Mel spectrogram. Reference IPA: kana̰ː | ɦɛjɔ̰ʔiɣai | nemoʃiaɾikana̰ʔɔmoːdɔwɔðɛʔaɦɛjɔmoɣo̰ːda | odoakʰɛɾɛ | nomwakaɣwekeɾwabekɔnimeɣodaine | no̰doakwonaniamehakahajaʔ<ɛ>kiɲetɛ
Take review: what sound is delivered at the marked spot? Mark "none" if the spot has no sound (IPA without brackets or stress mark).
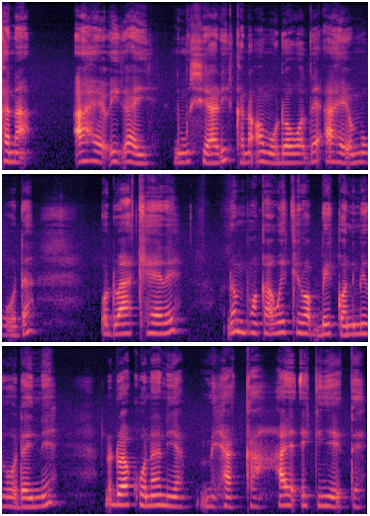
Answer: e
